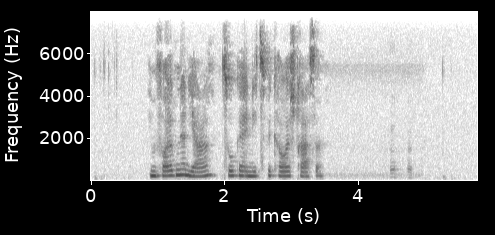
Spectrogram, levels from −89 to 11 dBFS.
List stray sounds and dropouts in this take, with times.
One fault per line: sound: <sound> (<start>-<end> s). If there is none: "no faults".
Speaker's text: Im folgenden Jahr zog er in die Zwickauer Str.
sound: laugh (4.4-4.9 s)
